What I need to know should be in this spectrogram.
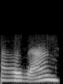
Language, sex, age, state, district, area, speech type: Kannada, female, 30-45, Karnataka, Udupi, rural, conversation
